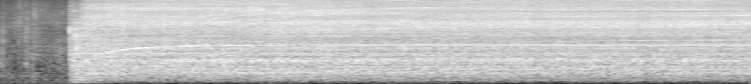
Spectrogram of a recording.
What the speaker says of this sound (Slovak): Keď stroj spustím, tak sa spustí táto rotačná kefa a točí sa.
